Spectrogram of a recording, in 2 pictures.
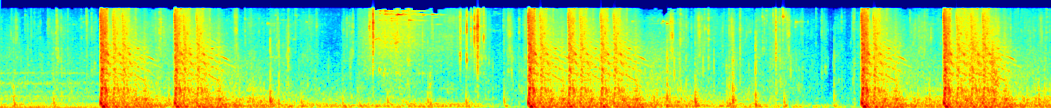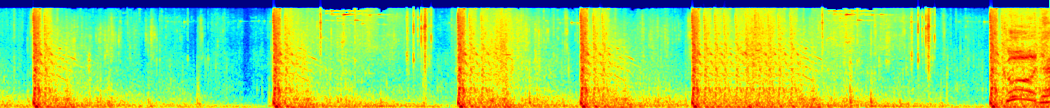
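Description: A pistol fires loud single shots, each with a short ringing echo.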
